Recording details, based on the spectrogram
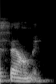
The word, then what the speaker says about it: salmon: You are, and I know the L is silent. I understand that, but I was raised on Plymouth, Wyoming, in the heart of the ghetto on the west side of Detroit. Everybody around me called it salmon.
